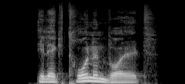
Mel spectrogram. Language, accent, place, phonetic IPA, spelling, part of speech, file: German, Germany, Berlin, [elɛkˈtʁoːnənˌvɔlt], Elektronenvolt, noun, De-Elektronenvolt.ogg
- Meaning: electron volt (eV)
